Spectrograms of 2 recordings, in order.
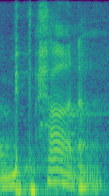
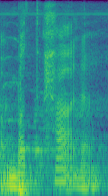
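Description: First: The first syllable has an 'i' vowel. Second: The first syllable has a 'u' vowel. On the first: "Boleh dibaca bithana" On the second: "Boleh dibaca buthana"

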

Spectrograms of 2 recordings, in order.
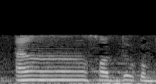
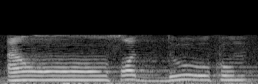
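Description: First: The nasal before the s sounds thin. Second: The nasal before the s sounds thick. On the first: The speaker calls it wrong. "Bukan ansaddukum" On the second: The speaker calls it right.

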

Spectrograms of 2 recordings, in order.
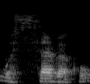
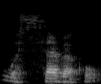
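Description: First: The b sound is followed by an a vowel. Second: The same.

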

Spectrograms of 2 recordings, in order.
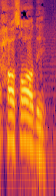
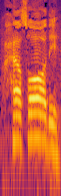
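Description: First: The ha sound is pronounced heavy, emphatic. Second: The ha sound is pronounced light, thin. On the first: The speaker calls it wrong. "لا نقول حصاده، كثير يقرأ حصاده" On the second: The speaker calls it right. "وبين حاء وترققها ثم تفخيم الصاد"

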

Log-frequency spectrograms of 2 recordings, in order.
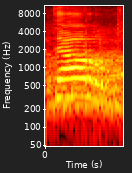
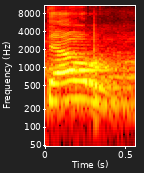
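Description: First: The vowel is plain, without lip rounding. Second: The vowel is colored with lip rounding. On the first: The speaker calls it right. "مفيش إشمام" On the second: The speaker calls it wrong. "انت عملت إشمام في الرأي. قلتي تار"

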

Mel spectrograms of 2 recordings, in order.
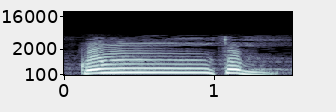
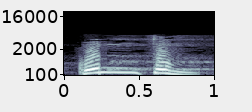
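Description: First: The n is hidden, with nasal sound kept. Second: The n is pronounced clearly and fully. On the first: The speaker calls it right. "فتقول كنتم، كنتم، جمعنا بين الإظهار وبين الإدغام" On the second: The speaker calls it wrong. "لو أني قرأتها بالإظهار ستقول كنتم"

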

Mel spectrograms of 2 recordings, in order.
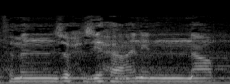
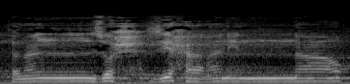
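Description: First: The breathy h sound is light and natural. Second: The breathy h sound is heavily exaggerated. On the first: The speaker calls it right. "سمعتم همسي" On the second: The speaker calls it wrong. "ما في حاجة تشديد ذا"

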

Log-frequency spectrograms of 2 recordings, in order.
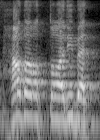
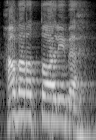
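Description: First: The last word ends in a t sound. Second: The last word ends in an h sound. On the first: "ويجوز حضر الطالبة، لكن هذا قليل" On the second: "عندما تقف عليه تقف بالهاء"

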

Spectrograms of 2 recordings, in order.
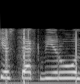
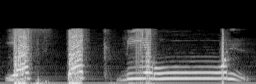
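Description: First: The k is run together with surrounding sounds. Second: The k is stopped sharply before its release. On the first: The speaker calls it wrong. "ما تقرأيش يستكبرون على بعضها كده" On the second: The speaker calls it right. "اقطع صوته اولا واقرأيها كده"

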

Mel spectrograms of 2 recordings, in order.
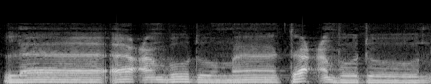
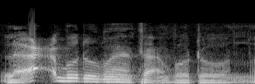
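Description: First: The vowel of the first word is held long. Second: The vowel of the first word is cut short. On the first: I will not worship what you worship. The speaker calls it right. "La-nya dibaca panjang" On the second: I will surely worship what you worship. The speaker calls it wrong. "Kemudian la-nya ini kita baca pendek"

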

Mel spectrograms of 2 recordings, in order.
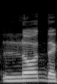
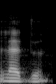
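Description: First: The place name is said the Israeli way. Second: The place name is said the Arabic way. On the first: The speaker calls it wrong. "che è pronuncia israeliana. Malissimo" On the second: The speaker calls it right. "la pronuncia araba è Led"

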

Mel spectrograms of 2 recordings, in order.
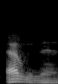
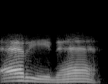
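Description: First: The r carries a brief, reduced vowel. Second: The r carries a full vowel. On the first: The vowel is only partly pronounced. "اختلس زي أبو عمرو كده" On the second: The hamza's vowel is moved onto the consonant. "يا إما الحركة الهمزة للساكن والراء بقت أرينا"

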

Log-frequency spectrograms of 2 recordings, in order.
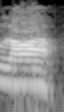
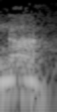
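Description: First: The word begins with an L sound. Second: The word begins with an N sound. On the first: The speaker calls it right. "cái tiếng đó là tiếng lo" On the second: The speaker calls it wrong. "mấy bà không có phát âm cái chữ lo được"

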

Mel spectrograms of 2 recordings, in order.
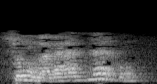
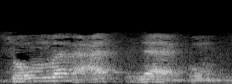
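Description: First: The first consonant is a hissing s sound. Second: The first consonant is a soft th sound. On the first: The speaker calls it wrong. "فيقول خطأ ولحنا فاحشا هكذا" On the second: The speaker calls it right. "تخرج من طرف اللسان مع أطراف الثنايا العليا"

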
